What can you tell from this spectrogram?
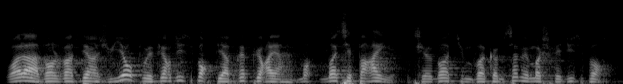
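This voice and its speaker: A man's voice: mid-range voice, fast, a little mellow, highs cut off. A man doing a stand-up comedy monologue on a theatre stage, chatty and crude, teasing the audience.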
